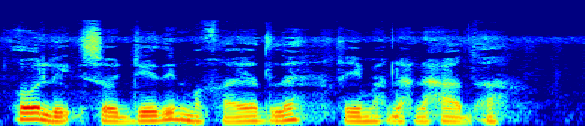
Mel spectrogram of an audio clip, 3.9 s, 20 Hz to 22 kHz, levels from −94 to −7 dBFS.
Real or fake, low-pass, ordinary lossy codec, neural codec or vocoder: real; 19.8 kHz; AAC, 32 kbps; none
